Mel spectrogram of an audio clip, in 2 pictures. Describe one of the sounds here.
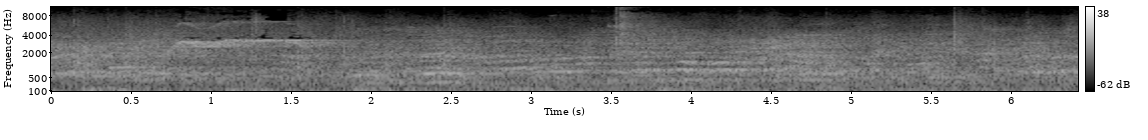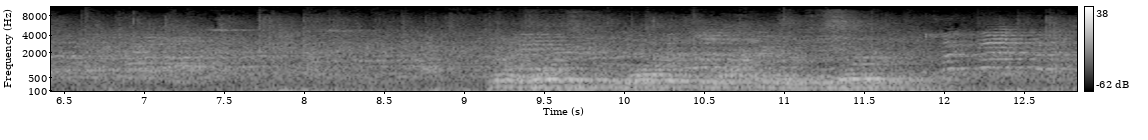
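A crowd of spectators chatters throughout in a large echoing gym.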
